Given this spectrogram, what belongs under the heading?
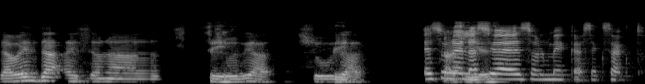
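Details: Adult speaker; ordinary speech.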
